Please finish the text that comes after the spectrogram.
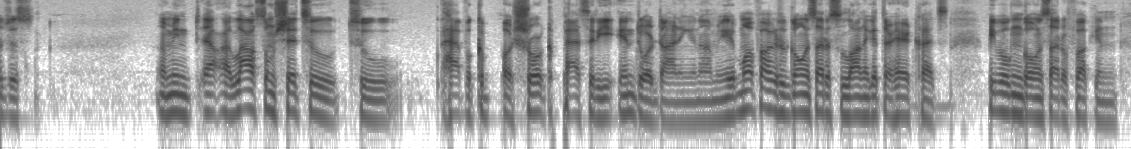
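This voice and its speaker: A man's voice: on the low side, dry recording. A man chatting casually on a podcast in slangy talk, often swearing and saying bro. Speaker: podcast co-host.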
